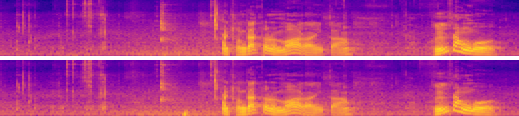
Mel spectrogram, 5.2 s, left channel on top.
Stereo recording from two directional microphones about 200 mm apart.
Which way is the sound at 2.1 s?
5° right (ahead or behind).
